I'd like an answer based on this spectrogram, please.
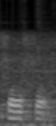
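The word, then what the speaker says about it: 4/4: again you see that it's pronounced as 4 4 and not 4 over 4 now this is 2-2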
